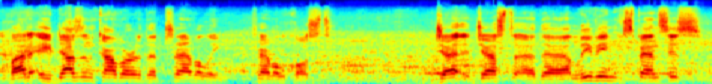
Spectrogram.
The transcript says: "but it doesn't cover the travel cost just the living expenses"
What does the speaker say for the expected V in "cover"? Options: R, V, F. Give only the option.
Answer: V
